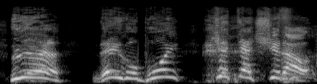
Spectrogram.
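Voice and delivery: mock hype-up shout. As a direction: bellow it like a psychopath cheering himself on. Friend hyping himself while vomiting.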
